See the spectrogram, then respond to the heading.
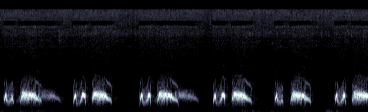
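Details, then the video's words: Cooing of a spotted dove used as lure audio for trapping and decoy training; about six phrases of a brisk two-part warble followed by a drawn, sliding-down coo, with short silent gaps and faint low thumps. "tiếng chim cu gáy luyện mồi kích bổi"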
